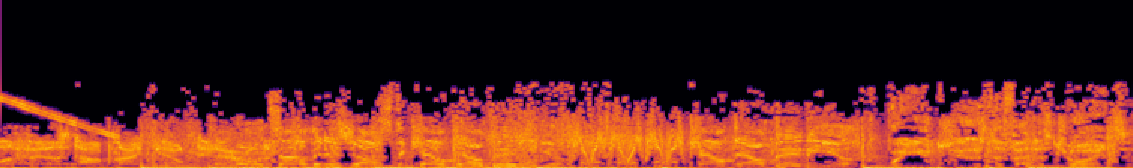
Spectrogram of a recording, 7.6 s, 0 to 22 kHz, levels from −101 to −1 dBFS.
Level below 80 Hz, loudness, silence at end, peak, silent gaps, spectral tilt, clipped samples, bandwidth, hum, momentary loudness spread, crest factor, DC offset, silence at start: -20 dBFS; -15 LUFS; 0 s; -4 dBFS; none; -2.5 dB/octave; under 0.1%; 11.5 kHz; none; 2 LU; 12 dB; under 0.1%; 0 s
